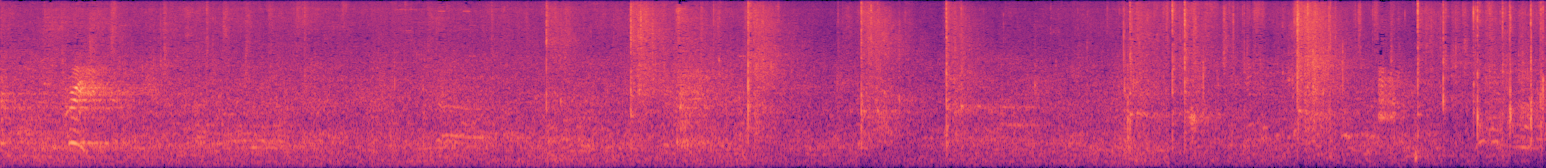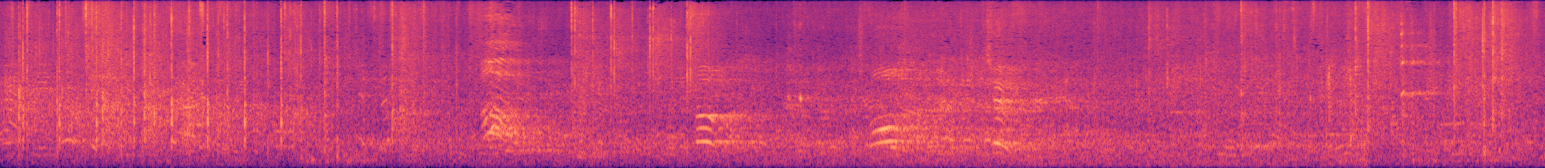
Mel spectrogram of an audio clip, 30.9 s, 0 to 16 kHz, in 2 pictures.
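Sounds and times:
spectator chatter: 0.0 - 30.9.

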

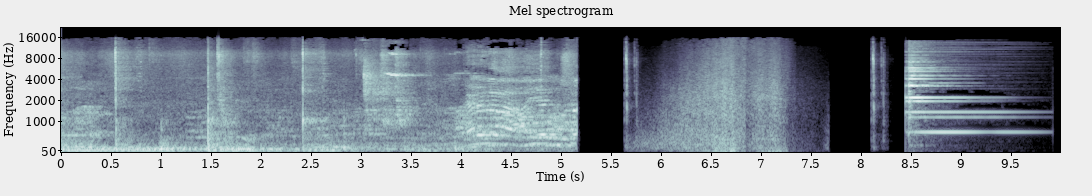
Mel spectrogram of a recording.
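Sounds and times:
whoosh: 5.7 - 7.7
bright bell ding: 8.4 - 9.9.

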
